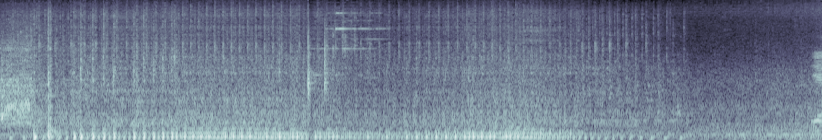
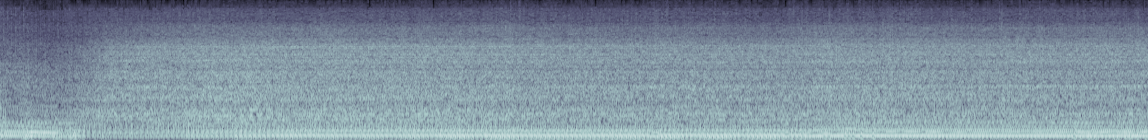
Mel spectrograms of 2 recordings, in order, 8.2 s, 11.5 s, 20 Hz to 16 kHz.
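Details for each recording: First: 1986 Murray lawn tractor after carburetor cleaning, no gas added: starter cranks, then the engine catches in uneven, stumbling firing pulses that sag away. It runs only briefly on leftover carb cleaner spray in the intake. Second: 1986 Murray lawn tractor, 40-some years old, after carburetor repair, mowing grass under load: the engine holds a steady, even low drone with no surging or misses. Normal running.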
